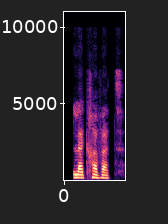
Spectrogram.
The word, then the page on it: la cravate: frances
